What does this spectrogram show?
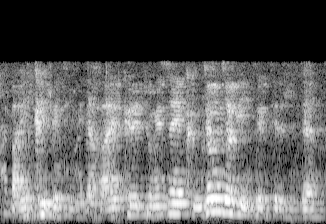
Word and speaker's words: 마이크임팩트: 감사합니다니다 네 감사합니다 어 저희 마이크 임팩트는 이렇게 보시면 미친 팩트라고 읽으시고 마이크로 임팩트라 읽으세요 그래 저희는 마이크 임팩트입니다 마이크를 통해서 긍정적인 임팩트를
